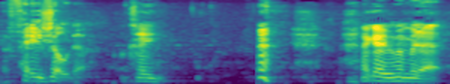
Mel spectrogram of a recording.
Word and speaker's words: feijoada: be probably something like freijoada. There is no R in feijoada.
